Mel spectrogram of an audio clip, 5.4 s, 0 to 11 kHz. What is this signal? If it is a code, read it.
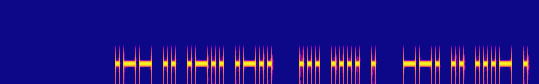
Morse code, heard as a keyed tone, about 28 wpm, 700 Hz. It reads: WILL SHE GIVE
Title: Sentences from Top 1400 Words 30wpm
